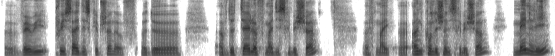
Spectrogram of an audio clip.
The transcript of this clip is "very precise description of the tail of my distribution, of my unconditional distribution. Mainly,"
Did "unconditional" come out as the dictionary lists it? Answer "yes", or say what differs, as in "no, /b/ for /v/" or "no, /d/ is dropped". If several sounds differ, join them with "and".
no, /n/ is dropped and /n/ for /l/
